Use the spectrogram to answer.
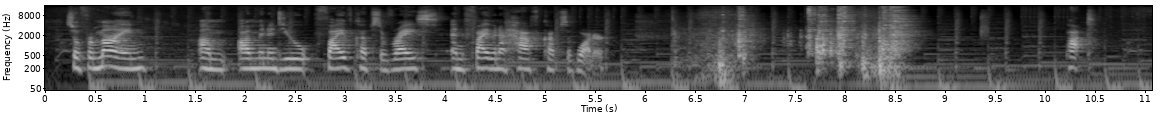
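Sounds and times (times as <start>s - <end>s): pot scraping on tiles: 6.3s - 8.8s.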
